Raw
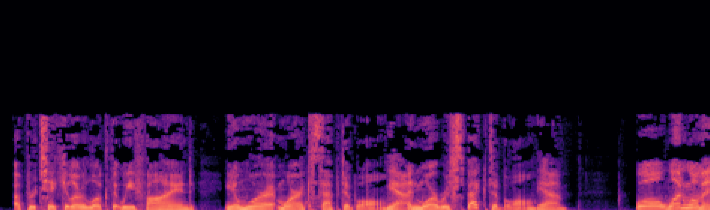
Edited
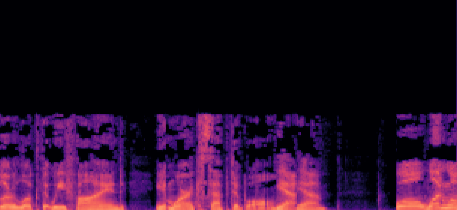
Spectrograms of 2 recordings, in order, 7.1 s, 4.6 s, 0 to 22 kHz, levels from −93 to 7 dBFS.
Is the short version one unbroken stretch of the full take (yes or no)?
no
